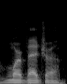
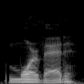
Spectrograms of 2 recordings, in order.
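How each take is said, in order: First: The word ends with a full 'ra' syllable. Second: The word ends without a final 'ra' syllable. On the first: This says the word as it is spelled. "I say it how I see it" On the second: This is the French way of saying it. "You you keep the re, you know, silent"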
